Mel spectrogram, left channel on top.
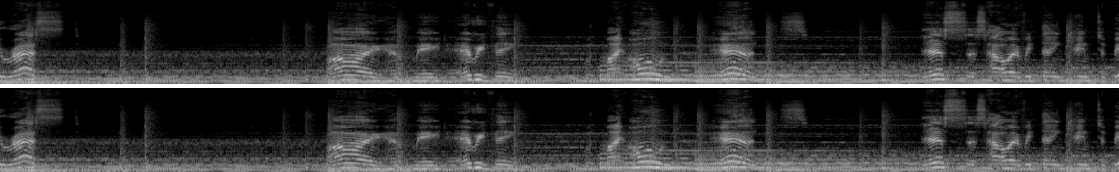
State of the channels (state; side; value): identical; both; correlation 1.00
